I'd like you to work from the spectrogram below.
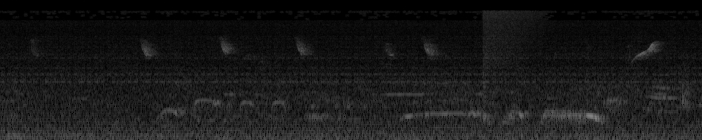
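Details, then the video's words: A female dove, used to stimulate males, gives soft, low, rolling coos in short phrases, while another bird adds thin high chirps about once a second in the background. "Tiếng Chim Cu Mái Kích Trống"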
